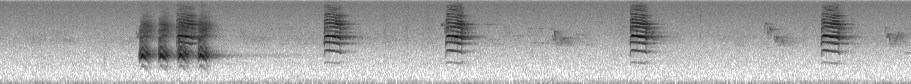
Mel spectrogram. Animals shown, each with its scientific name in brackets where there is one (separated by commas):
American Crow (Corvus brachyrhynchos), Red-eyed Vireo (Vireo olivaceus), Blue Jay (Cyanocitta cristata)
